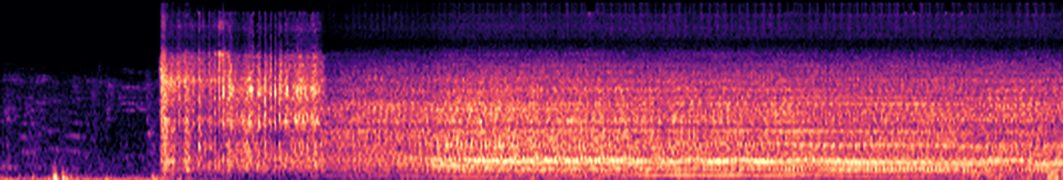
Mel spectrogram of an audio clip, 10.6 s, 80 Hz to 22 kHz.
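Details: Toyota 1NZ-FE/FXE 1.5 L engine with the valve cover removed: a harsh rattle for about a second and a half at start-up, then a steady idle. Timing chain slack because the tensioner lost pressure.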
